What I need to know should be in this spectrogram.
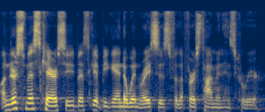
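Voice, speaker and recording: A man's voice: fairly low pitch, lively intonation, fairly quick, fairly bright tone. Male storyteller in a reverberant hall. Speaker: narrator. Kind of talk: scripted story narration.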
